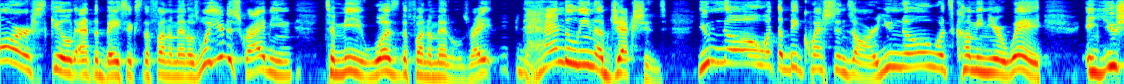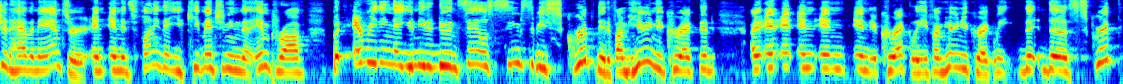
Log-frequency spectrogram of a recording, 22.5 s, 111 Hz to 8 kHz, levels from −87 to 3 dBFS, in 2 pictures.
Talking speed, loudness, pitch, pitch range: 205 wpm, -17 LUFS, 230 Hz, 205-275 Hz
